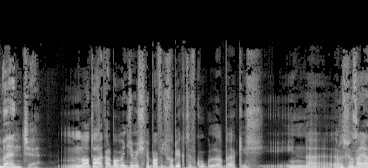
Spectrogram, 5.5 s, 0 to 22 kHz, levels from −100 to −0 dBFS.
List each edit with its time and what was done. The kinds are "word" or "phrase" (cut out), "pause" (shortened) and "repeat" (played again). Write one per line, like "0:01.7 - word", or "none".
none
